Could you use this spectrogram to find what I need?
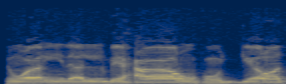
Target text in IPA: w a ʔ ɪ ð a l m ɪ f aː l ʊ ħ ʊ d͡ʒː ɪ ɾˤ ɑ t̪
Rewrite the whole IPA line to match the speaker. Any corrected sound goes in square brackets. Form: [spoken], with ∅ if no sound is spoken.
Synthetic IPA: w a ʔ ɪ ð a l [b] ɪ [ħ] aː [ɾ] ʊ [f] ʊ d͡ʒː ɪ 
